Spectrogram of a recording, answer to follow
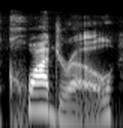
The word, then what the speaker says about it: QDRO: a 401k plan will need something called a Quadro in order to split it Quadro is spelled qdro o and it stands for qualified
